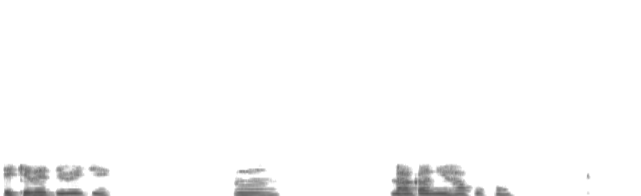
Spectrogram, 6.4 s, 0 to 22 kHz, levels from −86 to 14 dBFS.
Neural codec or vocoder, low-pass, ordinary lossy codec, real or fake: codec, 16 kHz, 16 kbps, FreqCodec, smaller model; 3.6 kHz; none; fake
